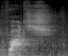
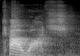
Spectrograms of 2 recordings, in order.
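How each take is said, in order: First: The name starts with a plain kw sound. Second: The name starts with a separate ka syllable. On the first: The speaker calls it right. "I am going to continue to say Quatch" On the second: The speaker calls it wrong. "you don't say Ka when you say K"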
